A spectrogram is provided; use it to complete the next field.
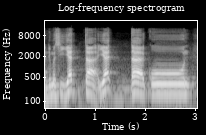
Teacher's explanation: Kalau tuan-tuan baca huruf ta tak keluar angin, dia tak jadi.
